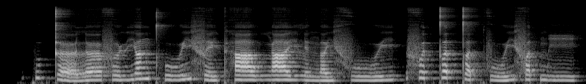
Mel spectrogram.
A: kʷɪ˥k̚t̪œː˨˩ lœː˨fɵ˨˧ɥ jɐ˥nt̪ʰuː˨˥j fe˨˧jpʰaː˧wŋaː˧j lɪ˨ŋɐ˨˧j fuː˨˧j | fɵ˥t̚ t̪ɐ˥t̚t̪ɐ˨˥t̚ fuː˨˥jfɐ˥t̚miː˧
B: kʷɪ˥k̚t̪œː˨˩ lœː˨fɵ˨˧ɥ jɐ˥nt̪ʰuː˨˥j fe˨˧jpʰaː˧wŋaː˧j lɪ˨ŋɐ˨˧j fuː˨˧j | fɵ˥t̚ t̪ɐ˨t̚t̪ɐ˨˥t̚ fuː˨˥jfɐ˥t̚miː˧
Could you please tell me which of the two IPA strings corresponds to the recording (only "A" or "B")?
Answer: A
